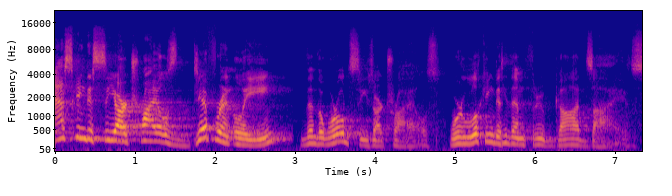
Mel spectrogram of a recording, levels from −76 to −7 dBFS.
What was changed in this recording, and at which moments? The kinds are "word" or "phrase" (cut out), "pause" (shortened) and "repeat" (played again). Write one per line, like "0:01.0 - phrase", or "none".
0:03.0 - pause
0:04.9 - pause
0:05.6 - word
